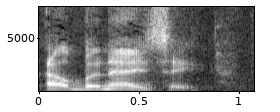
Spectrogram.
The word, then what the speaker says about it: Albanese: Christopher Pine actually got it right in terms of the Italian pronunciation. It's Albanese. But you don't say spaghetti bolognese, do you? So, you know. – So it is Albanese, except it's got to be pronounced that way. It's not AZ under Albanese.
